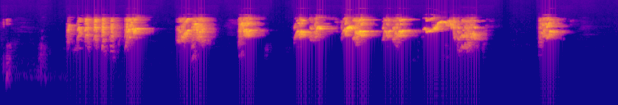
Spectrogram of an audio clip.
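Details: Javan myna calling loudly and repeatedly: a run of harsh, noisy chattering notes with a few whistled, rising squeaks mixed in, in uneven bursts over about five seconds, no other sounds.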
